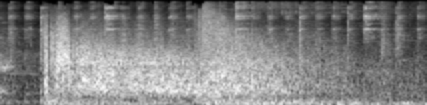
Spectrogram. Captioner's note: explosion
